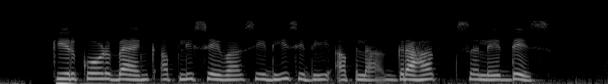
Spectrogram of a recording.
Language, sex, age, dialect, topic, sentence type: Marathi, female, 31-35, Northern Konkan, banking, statement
